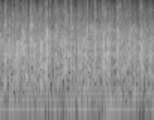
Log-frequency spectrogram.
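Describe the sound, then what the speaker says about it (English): At a corporate prospectus event, an audience applauds a company chairman being welcomed, a brief, dense patter of many hands clapping at moderate volume. "A big round of applause, ladies and gentlemen."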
